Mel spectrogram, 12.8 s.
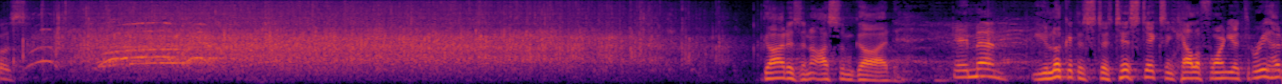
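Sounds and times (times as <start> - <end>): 
speech: 0.0 - 0.5, 7.6 - 12.8
large indoor crowd applauding: 0.0 - 7.6
person cheering: 0.2 - 2.4
laughter: 8.9 - 11.0.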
